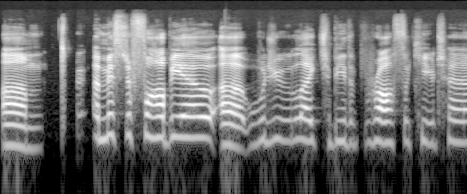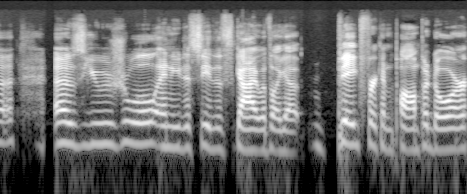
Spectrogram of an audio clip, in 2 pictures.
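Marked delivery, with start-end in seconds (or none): 0.0-6.2 put-on British accent. Voicing a judge opening a case: British accent. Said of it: "I don't know why I'm making him British".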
